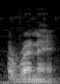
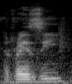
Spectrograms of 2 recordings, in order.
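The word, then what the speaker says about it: Reze: And it starts with her pronouncing re like Renee. Renee. Renee. What the is Renee? Just say Rezi. Re. Where did the N come from?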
